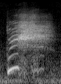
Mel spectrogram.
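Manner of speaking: high swooping whoosh; whoosh sound effect. Acted. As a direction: sweep up high like a magic whoosh. Transition into cartoon costume.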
